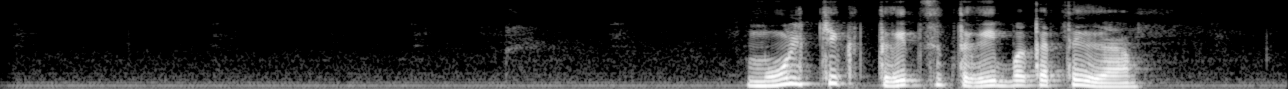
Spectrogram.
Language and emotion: Russian, neutral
